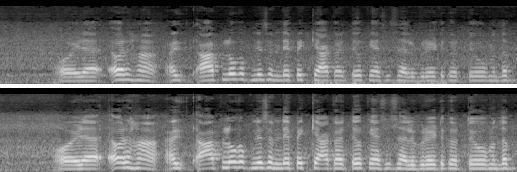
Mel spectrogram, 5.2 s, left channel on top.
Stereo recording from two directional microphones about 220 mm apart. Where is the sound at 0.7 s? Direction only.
15° right (ahead or behind).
